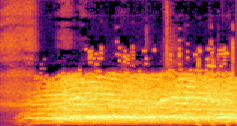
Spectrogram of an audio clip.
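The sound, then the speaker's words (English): A crowd bursts into loud applause and cheering, swelling within half a second and holding steady, with scattered whoops and shouts rising above the dense roar of clapping. “All right, hold your applause to the end.”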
